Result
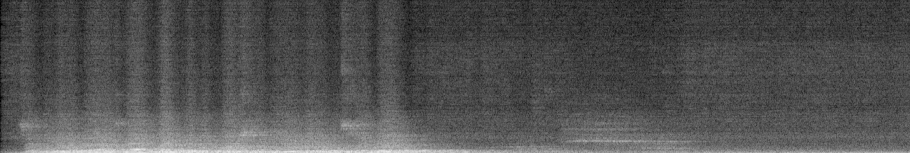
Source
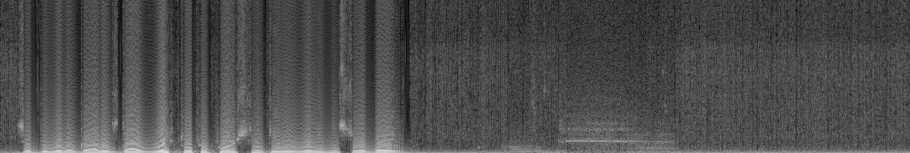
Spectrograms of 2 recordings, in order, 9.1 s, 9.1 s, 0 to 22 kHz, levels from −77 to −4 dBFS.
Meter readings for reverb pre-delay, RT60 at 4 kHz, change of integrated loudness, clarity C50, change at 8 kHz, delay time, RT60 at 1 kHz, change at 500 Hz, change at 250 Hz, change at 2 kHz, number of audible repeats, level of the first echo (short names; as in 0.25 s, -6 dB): 4 ms, 1.4 s, +7.0 dB, -3.5 dB, -0.5 dB, none, 2.5 s, +6.0 dB, +6.0 dB, +4.0 dB, none, none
